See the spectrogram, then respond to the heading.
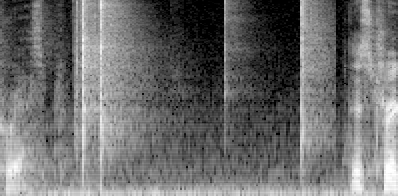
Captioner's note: gun clicking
